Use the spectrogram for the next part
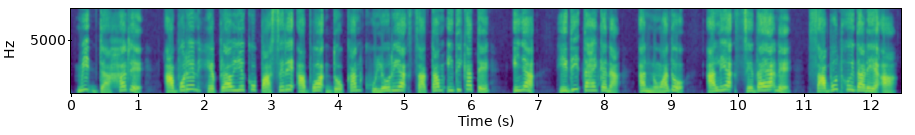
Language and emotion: Santali, fearful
